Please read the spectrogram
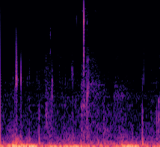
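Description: A pause with no speech: a low room rumble with a few faint, brief clicks.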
